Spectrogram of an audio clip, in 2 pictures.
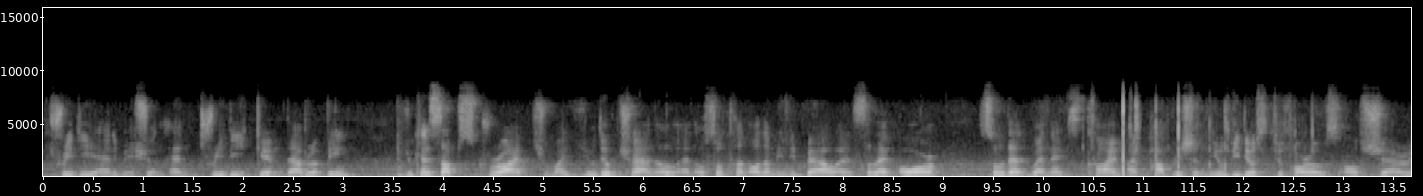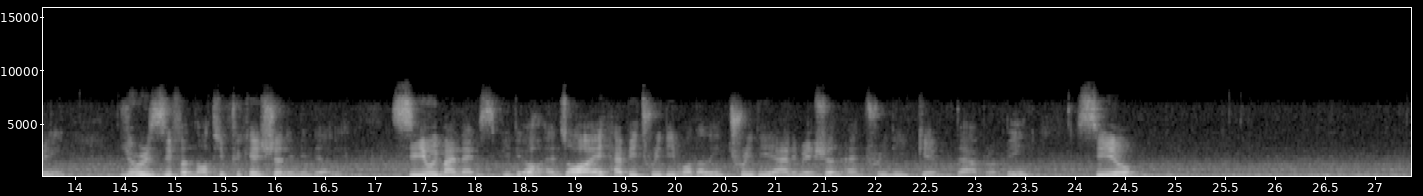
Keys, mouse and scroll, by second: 2.8 middle click, 2.8 scroll up 8, 3.9 scroll, 4.9-5.2 scroll, 5.2-5.8 scroll up 3, 5.8 x, 6.2 click, 6.3 c, 6.9 right click, 7.4-7.8 scroll up 16, 8.7 click, 9.4 click, 13.1 middle click, 14.4 click, 15.3-17.3 drag, 22.2 middle click, 23.8 scroll down 4, 24.3-24.9 scroll up 4, 27.0 click.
